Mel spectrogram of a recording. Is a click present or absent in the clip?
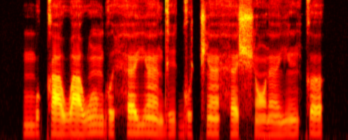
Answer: absent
